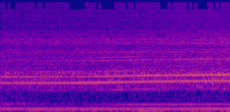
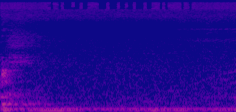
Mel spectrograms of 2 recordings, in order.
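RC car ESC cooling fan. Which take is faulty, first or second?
first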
